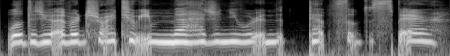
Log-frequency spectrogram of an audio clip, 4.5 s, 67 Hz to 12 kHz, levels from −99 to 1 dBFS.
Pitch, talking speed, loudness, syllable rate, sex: 250 Hz, 185 wpm, -17 LUFS, 4.9 syllables/s, female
